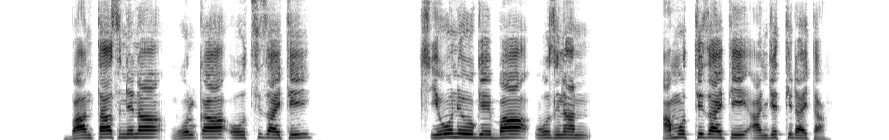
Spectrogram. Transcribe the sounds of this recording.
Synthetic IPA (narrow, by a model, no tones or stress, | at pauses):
bɐnt̪ːɐsnɛnɐwɔlkʼːɐʔo̞ːt͡sːɪzɐjt̪ɪ | t͡sʼɪjoːnɛɔɡeːbɐwɔzɪnɐn | ɐmɔt̪ːɪzɐjt̪ɪɐnd͡ʒɛt̪ːɪd̪ɐjt̪ɐ̰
